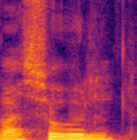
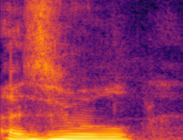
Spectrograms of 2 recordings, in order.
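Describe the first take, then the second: First: It is said with a native Spanish accent. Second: It is said with an English-sounding accent. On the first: This is how it should be said. The speaker calls it right. "instead of azul" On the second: This is how a poor teacher said it. The speaker calls it wrong. "we even had a Spanish teacher that would uh, pronounce words like azul"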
